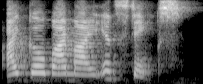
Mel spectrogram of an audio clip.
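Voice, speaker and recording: A middle-aged woman, a former radio DJ, talking as a guest in a rambling, animated way, acting out what people said to her. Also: a little high, slow pace, poor audio. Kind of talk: reflective conversational chat.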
